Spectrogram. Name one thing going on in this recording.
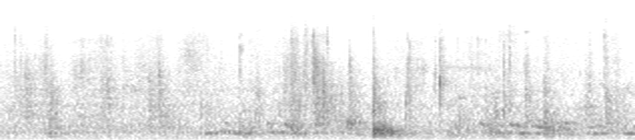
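Paper rustles as a man handles a sheet.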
